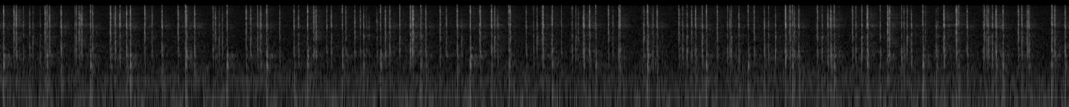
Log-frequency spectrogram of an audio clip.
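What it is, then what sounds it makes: Plastic sunglasses tapped and scratched with nails. Long dark nails rapidly tap and scratch along the red plastic frames and dark lenses of a small pair of sunglasses held up in both hands. The sound is a quick, continuous stream of sharp, bright clicks and scrapes with almost no low end, each one dying away instantly, over a faint steady low hum.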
